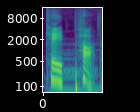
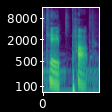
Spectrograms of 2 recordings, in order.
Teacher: guessing that's why they're they pick P's as well because there's High aspiration a lot of air is coming out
